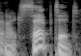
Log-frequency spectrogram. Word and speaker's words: accepted: ¿Por qué pronuncias este id? Porque el verbo to accept acaba en t, ok? Igual que started. I start, yesterday I started. I accept, yesterday I accepted, ok? – Okay.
